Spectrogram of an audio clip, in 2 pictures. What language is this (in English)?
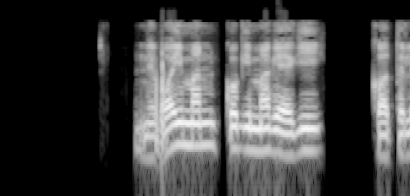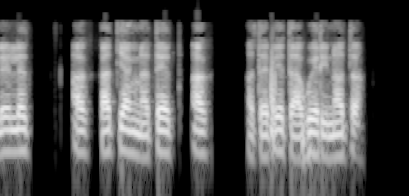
Kalenjin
